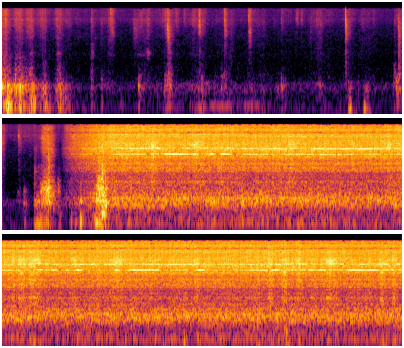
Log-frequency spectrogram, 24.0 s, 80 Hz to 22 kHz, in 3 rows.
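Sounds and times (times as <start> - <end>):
vacuum cleaner running: 9.3 - 24.0.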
